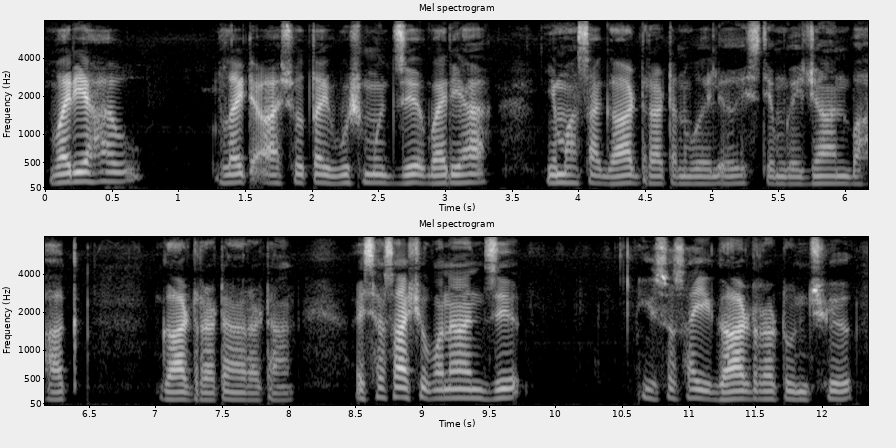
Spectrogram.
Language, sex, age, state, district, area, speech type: Kashmiri, male, 60+, Jammu and Kashmir, Ganderbal, rural, spontaneous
